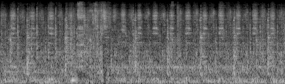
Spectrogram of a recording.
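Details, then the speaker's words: 2 horsepower antique stationary engine at the 2019 Georgian Bay Steam Show: quick, even chuffing beats with a crisp exhaust snap and no stray knocks; sounds pretty healthy. "Sounds pretty healthy. What is that, a water lid? Interesting. 2 horsepower."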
